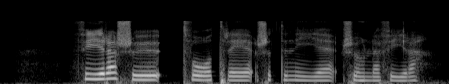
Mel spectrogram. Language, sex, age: Swedish, female, 28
